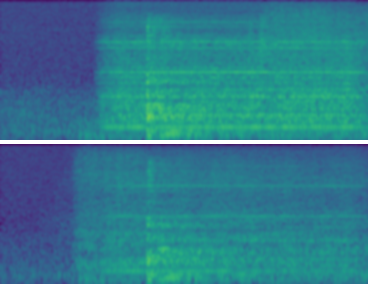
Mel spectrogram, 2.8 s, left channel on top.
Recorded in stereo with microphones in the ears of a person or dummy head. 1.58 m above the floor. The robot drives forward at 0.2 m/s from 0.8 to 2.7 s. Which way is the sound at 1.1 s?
15° left (ahead or behind).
